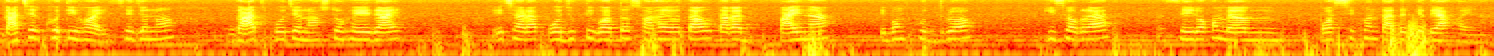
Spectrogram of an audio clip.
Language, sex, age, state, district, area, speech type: Bengali, female, 45-60, West Bengal, Paschim Medinipur, rural, spontaneous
